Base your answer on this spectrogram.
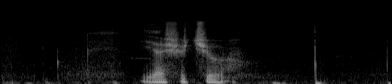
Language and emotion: Russian, neutral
